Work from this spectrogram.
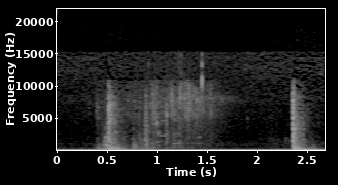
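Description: Two heavy sliding door openings in the Resident Evil game, each a short whoosh and thud, spaced about two seconds apart over a low steady hum.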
